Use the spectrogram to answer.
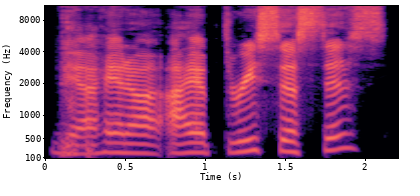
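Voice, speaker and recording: A woman's voice: mid-range voice, normal speed, fairly bright tone, clean tone, no room sound, studio quality. A middle-aged woman from New Orleans with a local accent, telling stories in a folksy, chatty way as a podcast guest. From New Orleans, Louisiana. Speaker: guest, restaurant owner. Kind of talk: casual interview chat.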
